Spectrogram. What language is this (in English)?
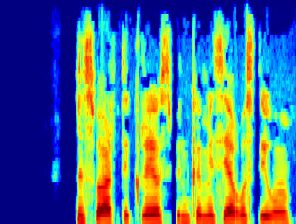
Pashto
